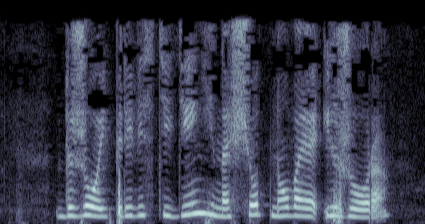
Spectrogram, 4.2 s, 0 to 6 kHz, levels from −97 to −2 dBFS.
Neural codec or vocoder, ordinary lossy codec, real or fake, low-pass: none; MP3, 24 kbps; real; 5.4 kHz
